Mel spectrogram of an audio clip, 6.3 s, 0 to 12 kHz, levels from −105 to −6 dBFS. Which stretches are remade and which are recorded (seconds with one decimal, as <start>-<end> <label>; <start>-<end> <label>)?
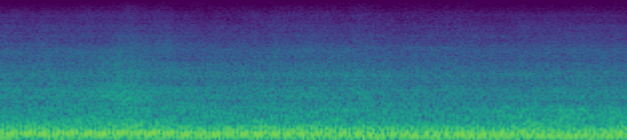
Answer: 0.0-0.6 recorded; 0.6-3.5 remade; 3.5-4.6 recorded; 4.6-6.3 remade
